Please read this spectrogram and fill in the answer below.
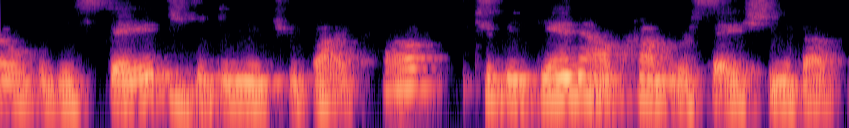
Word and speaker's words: Bykov: First of all, dear friends, I must say that the correct pronunciation, I'm sorry, is Bykov, because Dmitry Bykov is a very well-known dictator.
